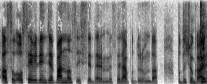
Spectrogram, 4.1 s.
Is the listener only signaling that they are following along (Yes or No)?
No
